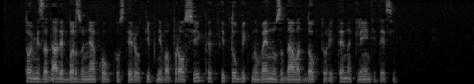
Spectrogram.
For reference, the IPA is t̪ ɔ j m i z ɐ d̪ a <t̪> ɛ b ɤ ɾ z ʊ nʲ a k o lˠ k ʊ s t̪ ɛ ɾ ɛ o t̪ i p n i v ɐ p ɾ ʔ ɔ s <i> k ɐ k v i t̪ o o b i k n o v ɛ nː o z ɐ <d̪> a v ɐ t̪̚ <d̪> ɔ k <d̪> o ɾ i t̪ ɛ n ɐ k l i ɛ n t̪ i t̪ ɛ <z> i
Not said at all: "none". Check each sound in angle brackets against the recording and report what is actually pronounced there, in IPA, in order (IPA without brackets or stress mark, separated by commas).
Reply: d̪, i, d̪, d̪, t̪, s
